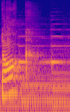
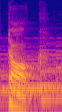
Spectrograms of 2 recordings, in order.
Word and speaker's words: talk: Look at the word talk. Here L is silent. Talk.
